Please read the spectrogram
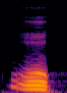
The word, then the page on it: uk: mpur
